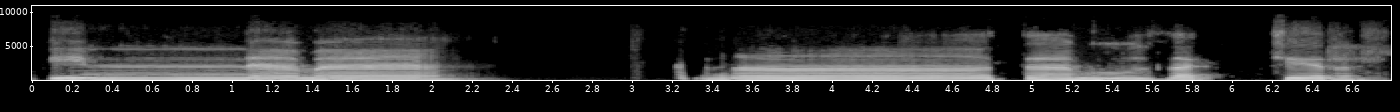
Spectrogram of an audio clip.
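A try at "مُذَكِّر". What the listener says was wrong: lembutkan sedikit lagi ee ro supaya enggak seperti R Indonesia seperti kita ucapkan ramai-ramai, ribut-ribut, terlalu keras.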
